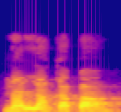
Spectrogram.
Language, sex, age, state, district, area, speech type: Goan Konkani, female, 18-30, Goa, Murmgao, rural, spontaneous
